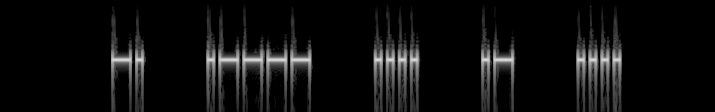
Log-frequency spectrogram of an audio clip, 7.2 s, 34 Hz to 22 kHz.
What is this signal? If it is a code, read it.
Morse code, heard as a keyed tone, about 20 wpm, spaced as for 10 wpm, 700 Hz. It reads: N1HAH
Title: 109 Lesson 18g - Letter m - Call Signs 20wpm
